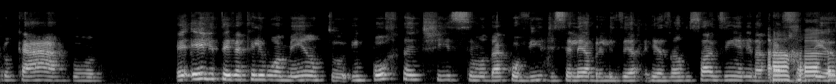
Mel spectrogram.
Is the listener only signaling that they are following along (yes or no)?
no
